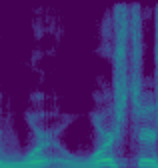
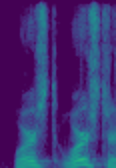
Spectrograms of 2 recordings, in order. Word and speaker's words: Worcester: You said Worcester sour. Worcester sour. Worcester? Worcester sauce. I don't know. What idiot named Worcester, Massachusetts? Because it's Worcester, Massachusetts, but it's spelled Worcester.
